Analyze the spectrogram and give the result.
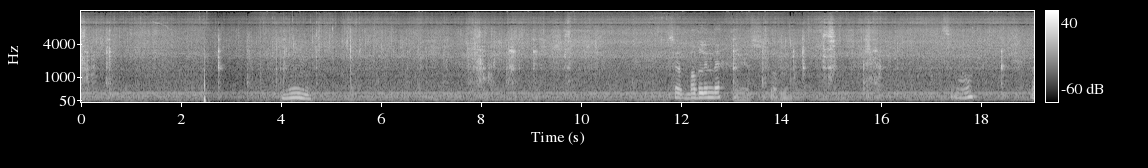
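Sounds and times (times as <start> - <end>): spoon stirring and scraping: 0.0 - 0.7, 7.0 - 10.5, 13.4 - 16.4.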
